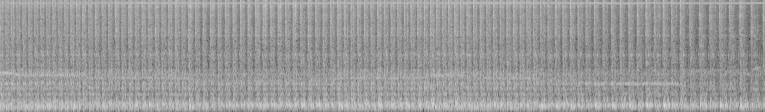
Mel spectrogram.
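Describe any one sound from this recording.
An embroidery machine whirs and taps rapidly as its needle stitches.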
